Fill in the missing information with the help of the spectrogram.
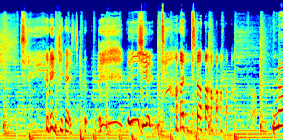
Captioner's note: laughter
